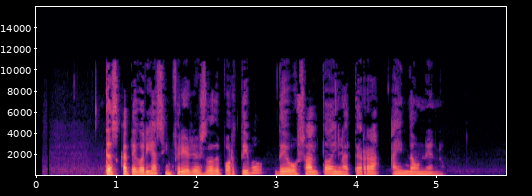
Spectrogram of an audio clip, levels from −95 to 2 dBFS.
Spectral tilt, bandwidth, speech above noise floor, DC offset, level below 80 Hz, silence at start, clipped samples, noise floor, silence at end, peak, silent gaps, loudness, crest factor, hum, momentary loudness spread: -6 dB/octave; 11.5 kHz; 44 dB; under 0.1%; -68 dBFS; 0.85 s; under 0.1%; -67 dBFS; 0.8 s; 0 dBFS; none; -23 LUFS; 24 dB; none; 9 LU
